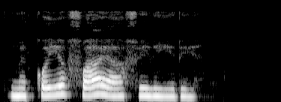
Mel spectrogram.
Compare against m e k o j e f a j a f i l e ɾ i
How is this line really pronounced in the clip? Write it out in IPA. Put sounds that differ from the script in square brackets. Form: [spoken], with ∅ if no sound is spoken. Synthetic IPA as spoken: m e k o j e f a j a f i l [i] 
